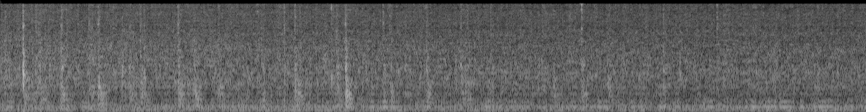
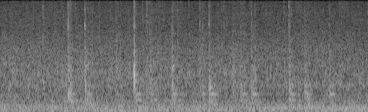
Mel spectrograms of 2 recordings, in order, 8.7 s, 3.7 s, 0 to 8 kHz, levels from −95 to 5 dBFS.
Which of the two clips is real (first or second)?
second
